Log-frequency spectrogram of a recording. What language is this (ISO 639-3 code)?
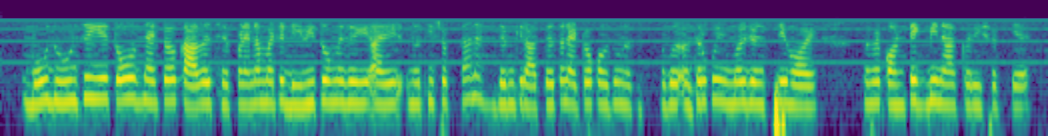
guj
